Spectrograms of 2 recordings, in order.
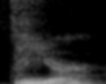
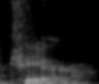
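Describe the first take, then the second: First: "Trier" said the German way, like "treer" with a long ee; German pronunciation of Trier. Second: "Trier" said his way with an English diphthong, like "trier" rhyming with "fire"; his own way of saying Trier. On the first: Vlogger shows how Germans pronounce Trier. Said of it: "the Germans would pronounce it as Trier". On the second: Vlogger shows his own wrong Trier, the American way. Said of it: "So I would pronounce it as Trier". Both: Shown as a demonstration.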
